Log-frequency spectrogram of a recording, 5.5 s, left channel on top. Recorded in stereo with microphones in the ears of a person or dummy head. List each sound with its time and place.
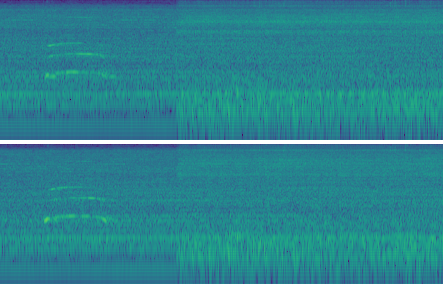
0.5 s a cat meowing: 35° left (ahead or behind), 5.5 m
2.2 s frying: 15° left (ahead or behind), 9 m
